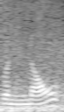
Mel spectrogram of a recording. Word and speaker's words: Renault: The Americans, actually Ford specifically, built a 3 and a 6 ton tank, which was based on the, I believe it's pronounced Renault.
